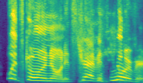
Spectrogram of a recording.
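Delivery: blaring, very loud, very high-pitched put-on character voice. Introducing oneself to the host in a put-on character voice. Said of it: "Is that his real voice?".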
